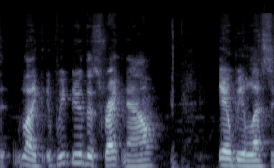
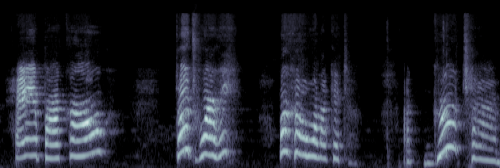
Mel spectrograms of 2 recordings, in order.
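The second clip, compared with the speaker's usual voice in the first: very high, loud, squeaky cartoon voice; 6 dB louder than usual. Trying again after a terrible impression of someone else, it comes out as a Mickey Mouse voice. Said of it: "that's a very good Mickey Mouse impression".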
